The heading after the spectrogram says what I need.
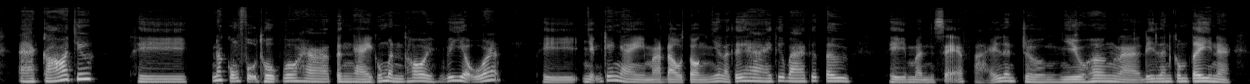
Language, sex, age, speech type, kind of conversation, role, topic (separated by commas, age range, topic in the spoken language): Vietnamese, male, 20-24, conversation, advice, user, Làm sao để duy trì thói quen làm việc sâu mỗi ngày?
